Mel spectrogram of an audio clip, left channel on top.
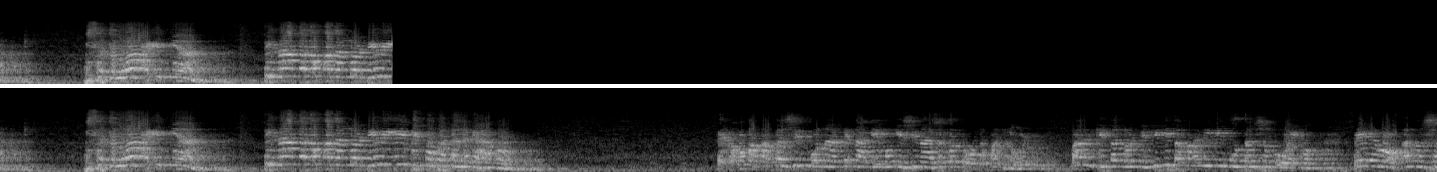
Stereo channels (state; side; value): drops out; left; at 4.0 s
